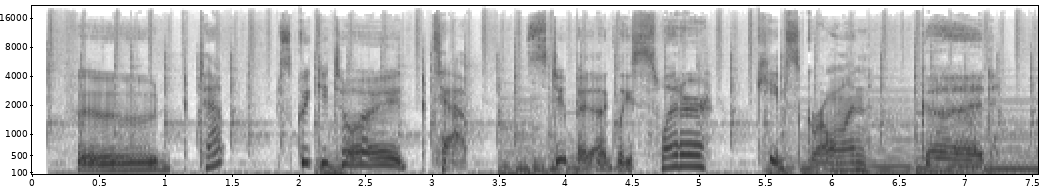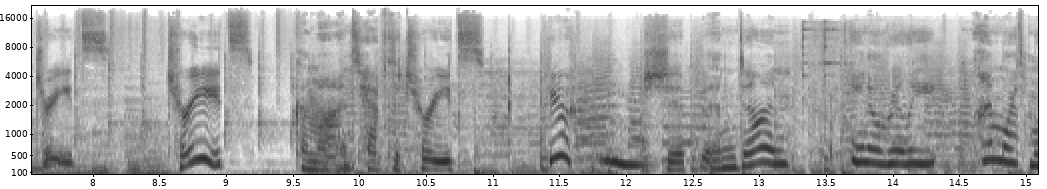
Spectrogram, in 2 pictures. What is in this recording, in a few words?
Commercial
